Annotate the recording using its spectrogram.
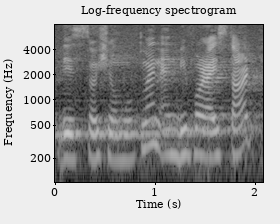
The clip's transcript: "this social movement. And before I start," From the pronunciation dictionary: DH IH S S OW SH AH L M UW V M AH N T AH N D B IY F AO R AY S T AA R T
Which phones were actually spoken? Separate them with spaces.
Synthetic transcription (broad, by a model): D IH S S OW SH AH L M UW V M AH N T AH N D B IY F AO R AY S T AA R T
